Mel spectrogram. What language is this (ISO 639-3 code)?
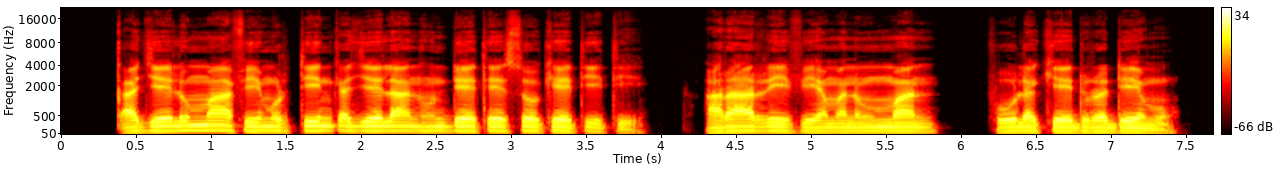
orm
